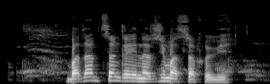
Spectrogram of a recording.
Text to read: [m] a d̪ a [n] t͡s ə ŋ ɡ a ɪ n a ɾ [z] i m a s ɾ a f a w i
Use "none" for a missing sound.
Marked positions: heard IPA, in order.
b, n, ʒ

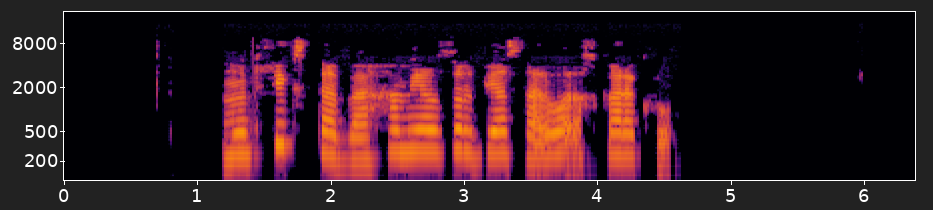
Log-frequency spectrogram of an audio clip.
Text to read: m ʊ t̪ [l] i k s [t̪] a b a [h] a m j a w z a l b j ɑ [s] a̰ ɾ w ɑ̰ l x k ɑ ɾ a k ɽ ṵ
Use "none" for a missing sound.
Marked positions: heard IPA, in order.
ɾ, t̪, h, s

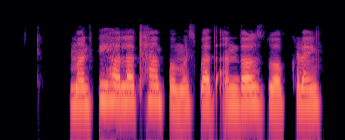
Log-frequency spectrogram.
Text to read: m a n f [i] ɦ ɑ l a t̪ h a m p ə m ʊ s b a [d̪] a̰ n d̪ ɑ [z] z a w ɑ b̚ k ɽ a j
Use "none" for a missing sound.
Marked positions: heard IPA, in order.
i, t̪, z

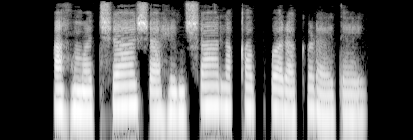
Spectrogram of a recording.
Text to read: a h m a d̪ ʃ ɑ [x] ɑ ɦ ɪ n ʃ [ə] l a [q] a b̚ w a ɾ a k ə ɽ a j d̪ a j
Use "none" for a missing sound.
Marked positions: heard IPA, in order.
ʃ, ɑ, q

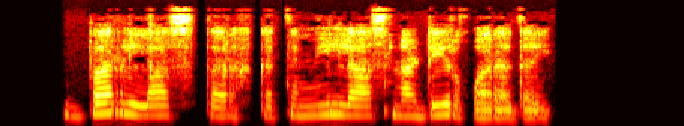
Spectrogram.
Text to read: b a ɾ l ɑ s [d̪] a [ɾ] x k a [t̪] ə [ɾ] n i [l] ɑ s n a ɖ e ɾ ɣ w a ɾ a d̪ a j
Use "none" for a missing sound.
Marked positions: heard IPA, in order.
t̪, ɾ, t̪, none, l

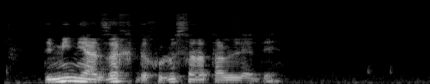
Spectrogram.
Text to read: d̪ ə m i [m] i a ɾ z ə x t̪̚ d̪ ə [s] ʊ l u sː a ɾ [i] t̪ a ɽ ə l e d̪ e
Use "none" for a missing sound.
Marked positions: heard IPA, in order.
n, x, a

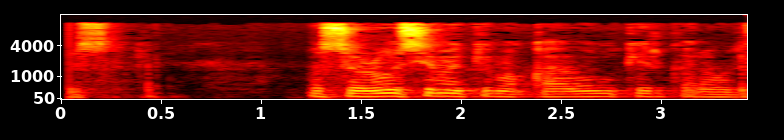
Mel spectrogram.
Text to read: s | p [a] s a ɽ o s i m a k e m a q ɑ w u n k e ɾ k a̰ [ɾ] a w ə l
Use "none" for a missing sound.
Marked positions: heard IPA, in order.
ə, ɾ

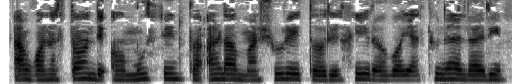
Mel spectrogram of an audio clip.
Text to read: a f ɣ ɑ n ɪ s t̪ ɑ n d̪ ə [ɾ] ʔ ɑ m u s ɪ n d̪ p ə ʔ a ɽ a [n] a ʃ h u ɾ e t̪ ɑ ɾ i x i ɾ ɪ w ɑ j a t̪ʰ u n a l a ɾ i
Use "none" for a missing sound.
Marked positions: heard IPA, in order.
none, m

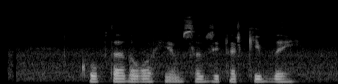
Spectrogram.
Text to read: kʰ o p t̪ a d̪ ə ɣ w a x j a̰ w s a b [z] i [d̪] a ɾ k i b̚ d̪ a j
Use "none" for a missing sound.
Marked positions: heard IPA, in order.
z, t̪

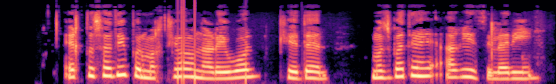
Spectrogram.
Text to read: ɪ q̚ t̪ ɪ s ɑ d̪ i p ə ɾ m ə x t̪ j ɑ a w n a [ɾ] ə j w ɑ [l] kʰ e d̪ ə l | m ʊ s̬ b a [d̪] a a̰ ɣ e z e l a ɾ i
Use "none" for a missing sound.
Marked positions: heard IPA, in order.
ɽ, l, t̪

